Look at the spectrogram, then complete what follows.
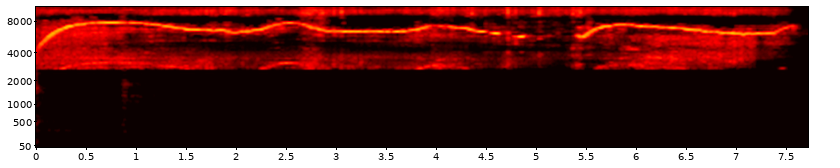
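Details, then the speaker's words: Root canal treatment after pulp cleaning and antiseptic irrigation: steady high-pitched whine of a small dental drill widening the root canal, pitch rising and dipping slightly; dental drill. "After the pulp has been thoroughly cleaned The doctor fitted the small drill. Begin widening the root canal."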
